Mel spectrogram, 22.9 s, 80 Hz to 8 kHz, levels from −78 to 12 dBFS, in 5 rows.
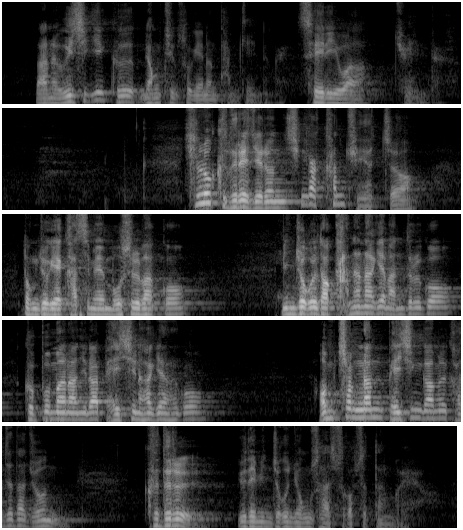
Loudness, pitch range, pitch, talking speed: -22 LUFS, 110-145 Hz, 125 Hz, 265 characters per minute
